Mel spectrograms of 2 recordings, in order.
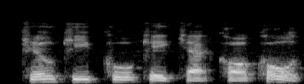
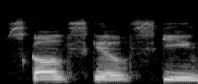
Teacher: Lots of air come out of your mouth at the very same time the K and C at the beginning of these words is said. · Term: aspiration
